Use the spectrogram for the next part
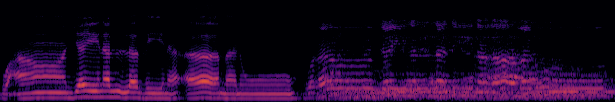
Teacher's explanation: وأنجینا نون ساکن ہے، بعد میں جیم آ رہا ہے تو اخفا ہوگا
